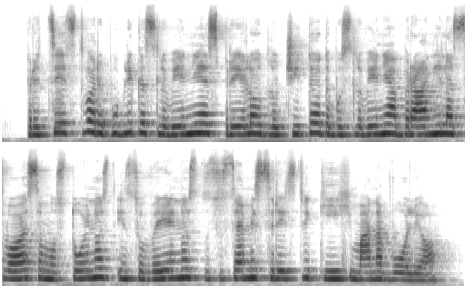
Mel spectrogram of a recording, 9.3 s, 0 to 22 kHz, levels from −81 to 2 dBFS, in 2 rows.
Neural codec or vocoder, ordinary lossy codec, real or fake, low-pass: none; none; real; 19.8 kHz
